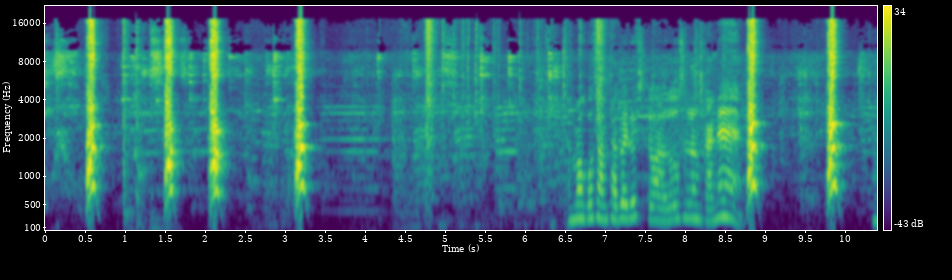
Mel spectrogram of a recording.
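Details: Male toy poodle, the younger of two house dogs, excited while waiting for an egg, July 2016. Loud single yaps spaced about a second apart, broken by a woman's sing-song coaxing voice and faint background music.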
